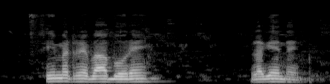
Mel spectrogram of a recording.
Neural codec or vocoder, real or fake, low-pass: none; real; 10.8 kHz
